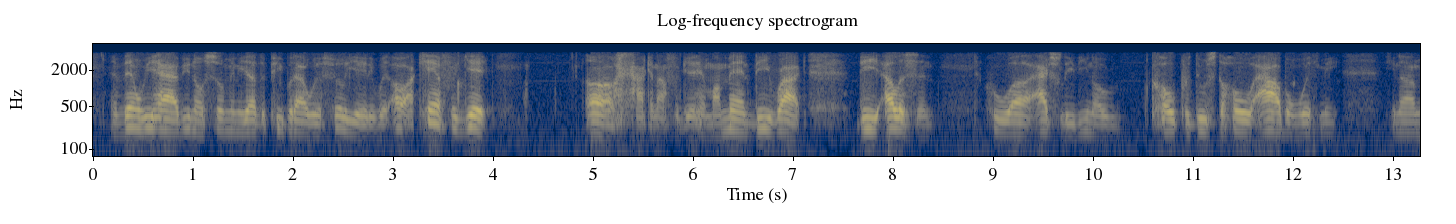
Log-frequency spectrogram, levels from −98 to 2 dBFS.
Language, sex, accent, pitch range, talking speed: English, male, American, 95-110 Hz, 200 wpm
